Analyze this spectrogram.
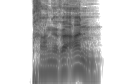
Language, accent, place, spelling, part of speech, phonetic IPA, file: German, Germany, Berlin, prangere an, verb, [ˌpʁaŋəʁə ˈan], De-prangere an.ogg
- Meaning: inflection of anprangern: 1. first-person singular present 2. first/third-person singular subjunctive I 3. singular imperative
